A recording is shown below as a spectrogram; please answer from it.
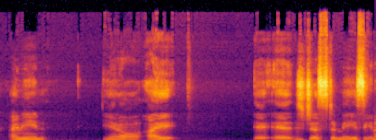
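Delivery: stumbling over words. Speaker recalling being speechless at the time, stammering. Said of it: "I'm sorry I'm stammering around".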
